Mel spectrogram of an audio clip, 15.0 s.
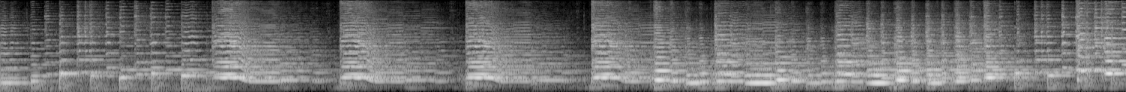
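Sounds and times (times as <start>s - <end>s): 
cello: 0.0s - 15.0s
violin: 0.0s - 15.0s.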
